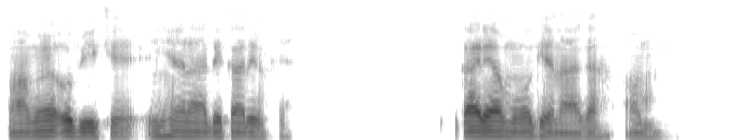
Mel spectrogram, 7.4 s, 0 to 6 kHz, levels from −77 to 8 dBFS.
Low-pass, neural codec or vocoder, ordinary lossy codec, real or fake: 5.4 kHz; none; none; real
